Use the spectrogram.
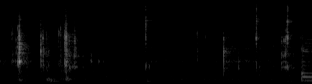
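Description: Computer keyboard keys are pressed in irregular bursts while working in 3D modelling software, with sharp close clicks spaced unevenly over a few seconds at moderate loudness.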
